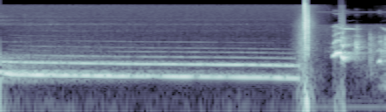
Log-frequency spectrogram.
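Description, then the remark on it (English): A coyote at a petting zoo lets out one long, steady howl that sags slowly in pitch for about three seconds, then breaks off with a sharp crack, followed by a few brief yips. “that's totally the evil coyotes over at the Sebastian Shaw Evil Critter Petting Zoo”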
